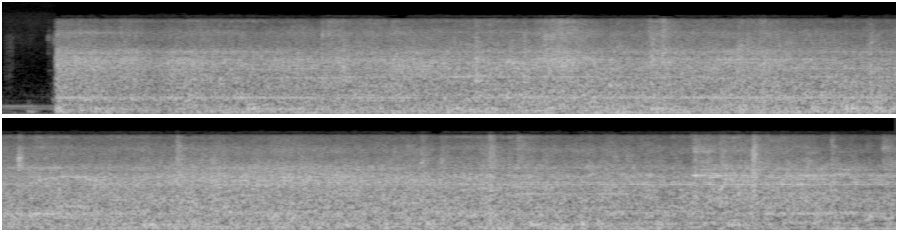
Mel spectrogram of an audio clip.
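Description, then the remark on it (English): A self-made synthesized drone kicks in abruptly and holds steady for the whole stretch: a loud, dense wash of rumbling noise threaded with a few faint, unchanging high tones, with no voices. “Do you want to hear the drone that I made?”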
